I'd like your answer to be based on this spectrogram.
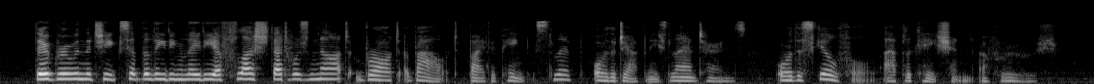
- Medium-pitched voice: No, high, 195 Hz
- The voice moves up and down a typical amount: No, wide, 7.5 semitones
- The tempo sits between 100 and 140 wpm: No, average, 165 wpm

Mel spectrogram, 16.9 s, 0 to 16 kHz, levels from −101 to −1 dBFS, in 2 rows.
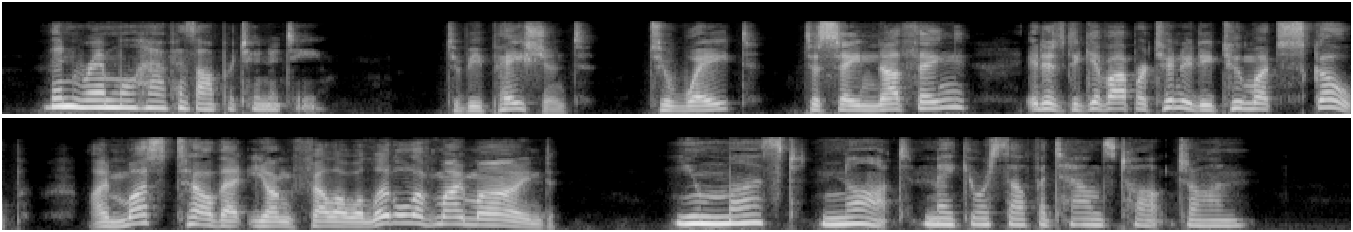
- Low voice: No, high, 190 Hz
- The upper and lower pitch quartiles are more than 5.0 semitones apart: Yes, wide, 5.4 semitones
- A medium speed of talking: Yes, average, 155 wpm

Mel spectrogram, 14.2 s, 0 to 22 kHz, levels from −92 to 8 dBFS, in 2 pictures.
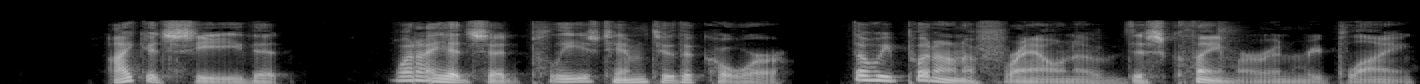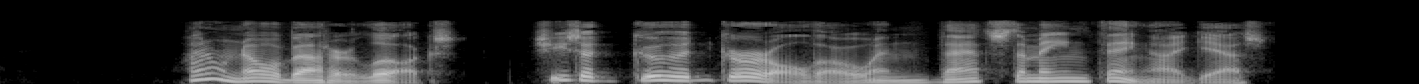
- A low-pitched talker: Yes, low, 115 Hz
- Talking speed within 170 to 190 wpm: Yes, average, 175 wpm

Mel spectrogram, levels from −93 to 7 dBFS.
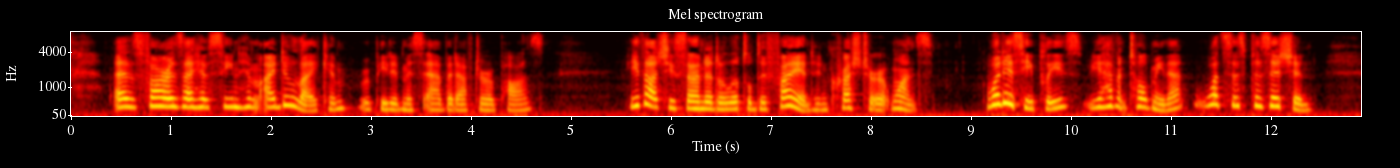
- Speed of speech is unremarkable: Yes, average, 190 wpm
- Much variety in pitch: Yes, wide, 6.3 semitones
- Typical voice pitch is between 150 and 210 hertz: No, high, 225 Hz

